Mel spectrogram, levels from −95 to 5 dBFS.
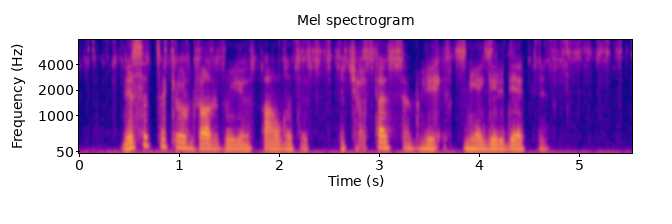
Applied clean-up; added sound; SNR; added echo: neural diffusion model UNIVERSE++.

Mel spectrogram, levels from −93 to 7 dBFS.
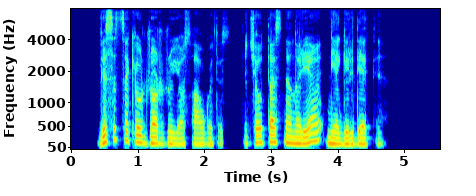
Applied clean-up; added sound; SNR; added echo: none; none; none; none.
